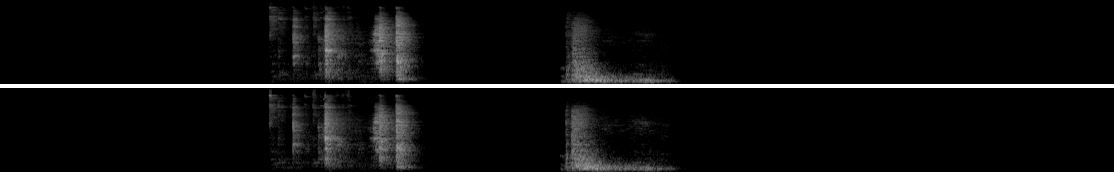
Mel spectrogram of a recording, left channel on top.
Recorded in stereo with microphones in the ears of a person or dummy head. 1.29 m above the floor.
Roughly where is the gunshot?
Right.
